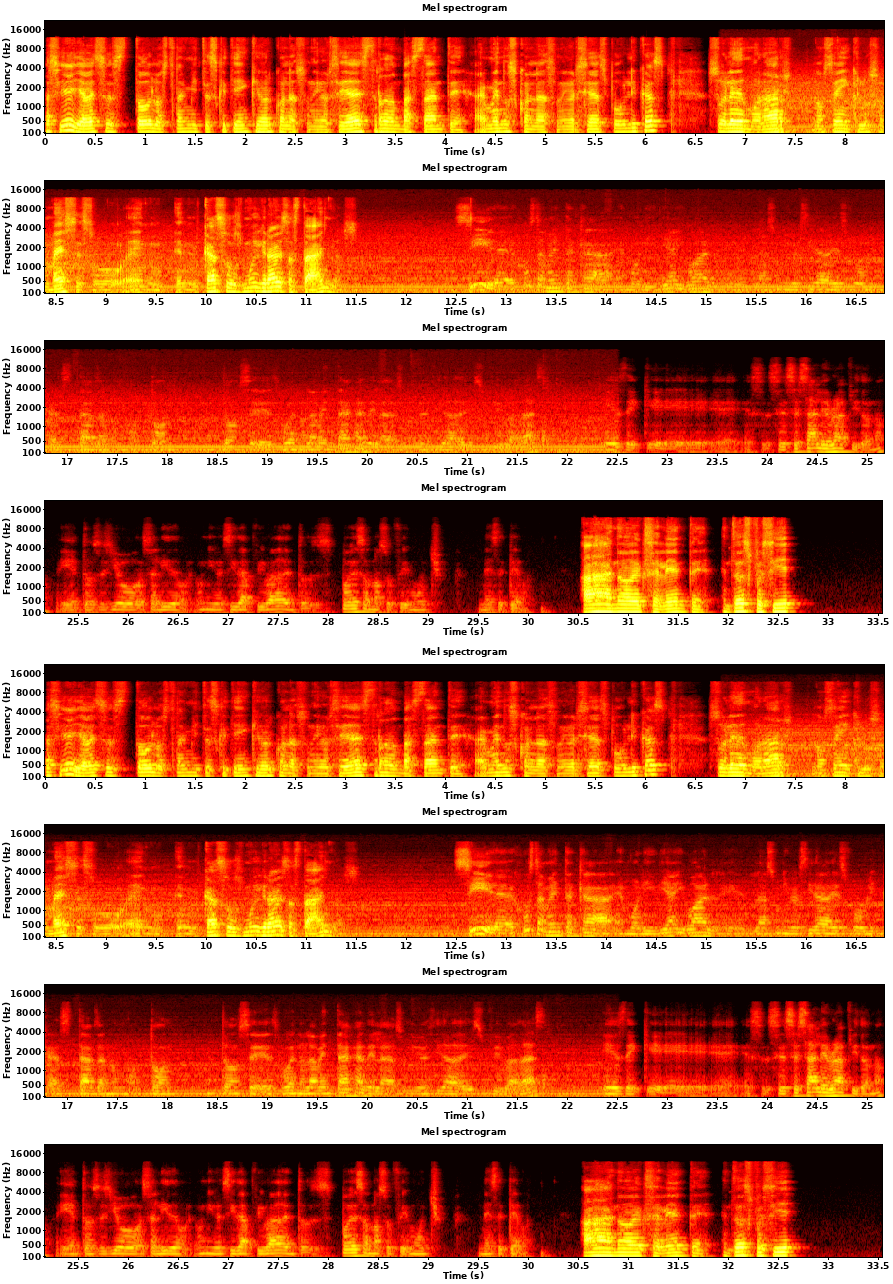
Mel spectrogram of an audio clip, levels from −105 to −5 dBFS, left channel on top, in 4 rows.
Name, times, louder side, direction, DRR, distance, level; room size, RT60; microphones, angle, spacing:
voice 1, 0.0-11.5 30.5-32.6, left 4 dB, 55° left, 0.4 m, -25 dB
sound 1, 6.7-22.5, left 3 dB, 85° left, 0.7 m, -41 dB
voice 2, 12.5-18.1 18.4-21.7 22.3-29.1 29.5-30.0, right 3 dB, 45° right, 0.6 m, -38 dB
2.5 x 2.4 x 2.6 m
head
